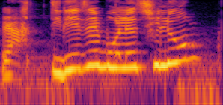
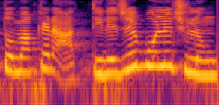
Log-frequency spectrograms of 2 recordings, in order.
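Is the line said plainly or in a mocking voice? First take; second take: mocking; plain. First: It is said in a mocking, mimicking voice. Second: It is said in a plain voice.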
